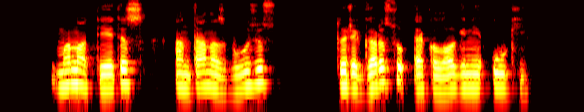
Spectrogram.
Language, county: Lithuanian, Klaipėda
